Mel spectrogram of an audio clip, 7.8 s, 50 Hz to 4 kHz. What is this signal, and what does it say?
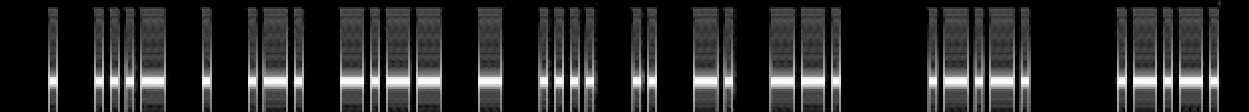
Morse code, heard as a keyed tone, about 25 wpm, spaced as for 20 wpm, 550 Hz. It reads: EVERYTHING <AR> <AR>
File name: podcast / News headlines-1x-25x20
